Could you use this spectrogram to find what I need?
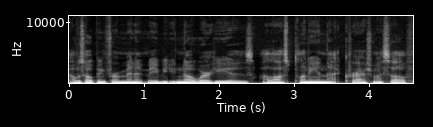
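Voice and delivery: ordinary delivery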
